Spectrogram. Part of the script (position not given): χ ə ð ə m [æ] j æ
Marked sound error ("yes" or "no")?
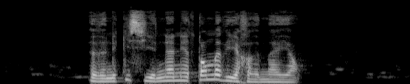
no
